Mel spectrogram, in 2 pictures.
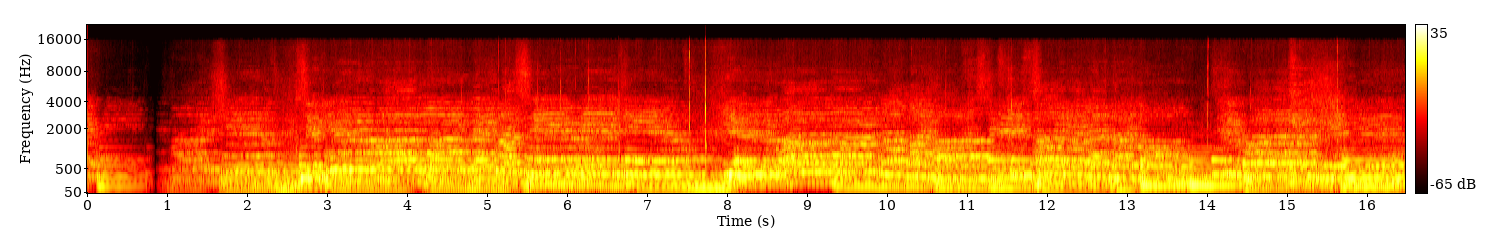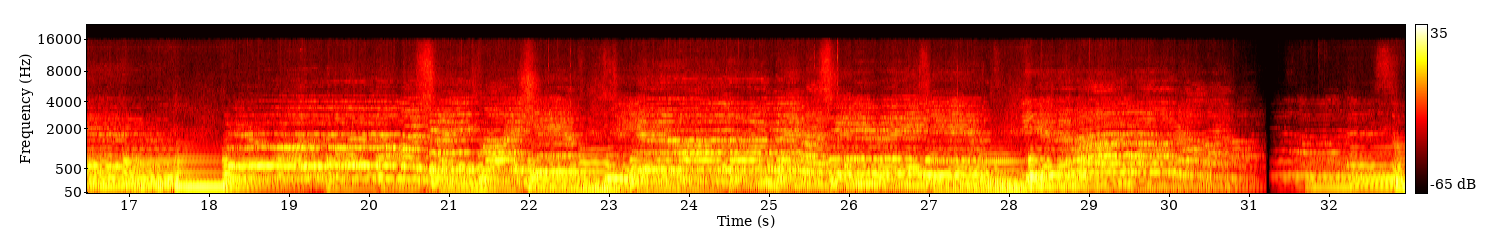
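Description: A man and a woman singing a slow sacred song together in two voices, over held low chords from a keyboard. They begin about a second in, after a brief pause.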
